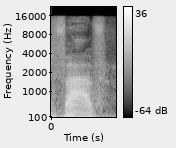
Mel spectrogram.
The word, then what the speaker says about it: Vav: It is Vav. That's it. And when it is Vav, it is pronounced as V in Hebrew.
